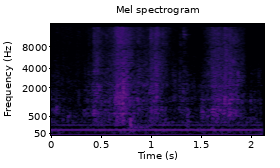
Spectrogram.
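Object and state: Nothing is struck.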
